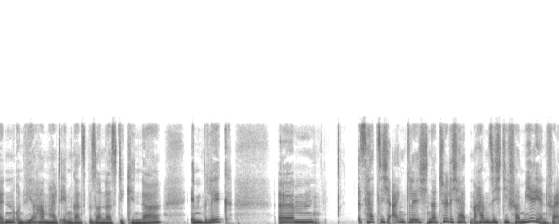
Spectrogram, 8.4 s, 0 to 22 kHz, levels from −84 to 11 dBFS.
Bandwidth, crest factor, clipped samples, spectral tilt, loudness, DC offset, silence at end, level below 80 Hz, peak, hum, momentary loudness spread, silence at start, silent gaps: 10.5 kHz; 16 dB; under 0.1%; -5 dB/octave; -23 LUFS; under 0.1%; 0 s; -54 dBFS; -6 dBFS; none; 12 LU; 0 s; none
